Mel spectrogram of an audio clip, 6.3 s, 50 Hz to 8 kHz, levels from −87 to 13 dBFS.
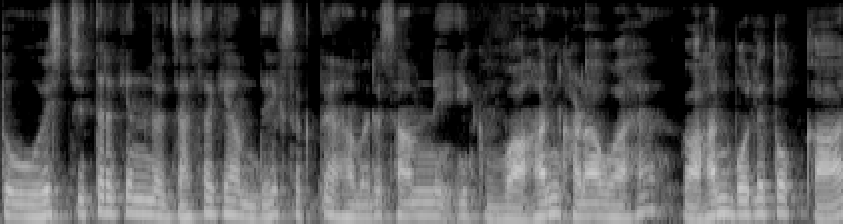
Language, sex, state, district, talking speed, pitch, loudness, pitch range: Hindi, male, Uttarakhand, Tehri Garhwal, 230 wpm, 130 Hz, -18 LUFS, 120-150 Hz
